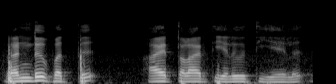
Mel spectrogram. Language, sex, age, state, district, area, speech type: Tamil, male, 45-60, Tamil Nadu, Namakkal, rural, spontaneous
